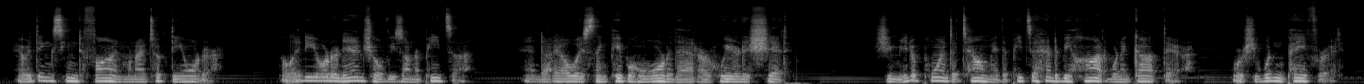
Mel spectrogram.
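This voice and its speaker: With music in the background, the speaker uses an American accent at a fairly quick pace, with ordinary pitch variation. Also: man, medium pitch for a man. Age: 20s. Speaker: story narrator. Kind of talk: horror story narration, casual first-person storytelling. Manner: casual, conversational, slightly sarcastic.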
